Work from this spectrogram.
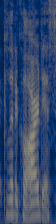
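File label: "political artist", American English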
